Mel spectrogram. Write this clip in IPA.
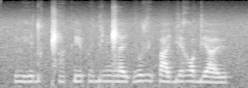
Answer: lʲe̤i̯dṳ ǁa̤k ɾʲøpɛ̤ ɡʲʌŋ͡ǁɛi̯ʔe̤u̯zi̤ pai̯ɡʲaɣɔ ɡʲay̯

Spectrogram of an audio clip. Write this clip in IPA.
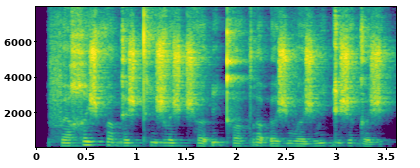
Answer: fɛχiʒθʌ ɡɛʒtʰiʒləʒt͡ʃʰə ʔikʰʌɡrʌ ʔəʒ βəʒβiɡiʒ əɡəʒ

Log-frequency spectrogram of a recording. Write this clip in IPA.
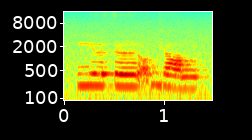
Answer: mʲə̃ːθə̃ː ɾɔ̰bʲɒŋ

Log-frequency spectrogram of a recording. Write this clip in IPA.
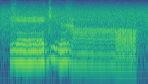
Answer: ɣɛːdi ðə ɣɑː

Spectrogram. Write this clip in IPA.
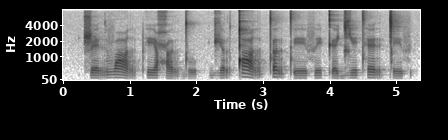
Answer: ʈ͡ʂɛ˨r vɑː˦˨rpʰe˧ħʌ˨rdʊ˨ | d͡ʒʌ˨rǃɑː˦˨rtʼʌ˦r tʼeː˧fe˦ kʼɛ˧d͡ʑe˦ tʰɛ˦rǀeː˧f

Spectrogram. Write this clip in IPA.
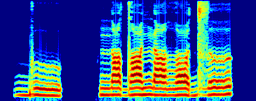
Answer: ɡ͡bu | nudˤiŋa ðˤɵd͡zɤ

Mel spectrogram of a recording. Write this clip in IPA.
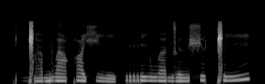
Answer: ɡ͡ǁabwaqʷiçi | riwɐdlɨ ʃɨǁi

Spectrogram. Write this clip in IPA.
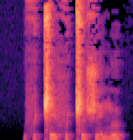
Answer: fɵǁefɵ ǁɨʃeŋɵ

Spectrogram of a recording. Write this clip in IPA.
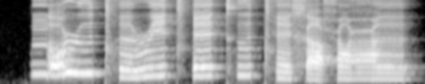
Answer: nɔ̰˦˥ɹɯ˦˥ tʰə˨ɹe˦˥ t͡sʼɛ˦˥kʰɯ˦˥ tʰɛ˨xa̰˨ħɔ˨ ʕə˨

